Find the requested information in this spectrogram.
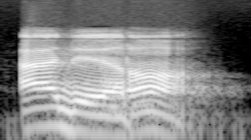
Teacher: huruf dal ketika disukunkan maka dia menjadi qalqalah. Adra, tidak terlalu cepat.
